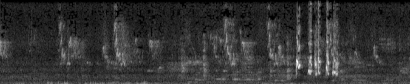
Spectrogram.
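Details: A wild, untrained bulbul, singing for the first time, gives a run of bright, liquid whistled notes rising to a burst of quick chirps near the end, over low rumbling background noise.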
